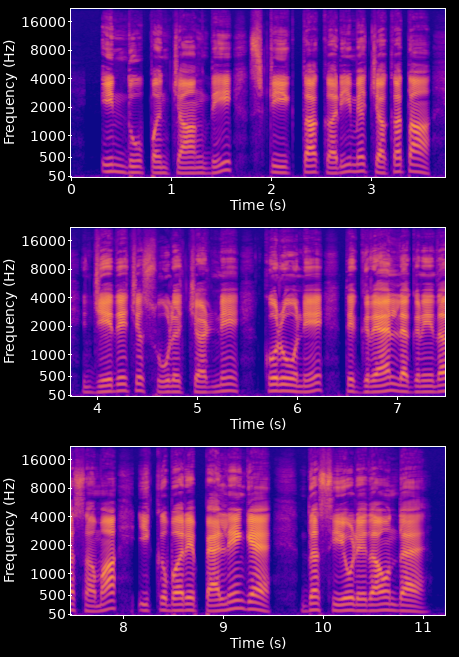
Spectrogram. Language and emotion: Dogri, surprised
